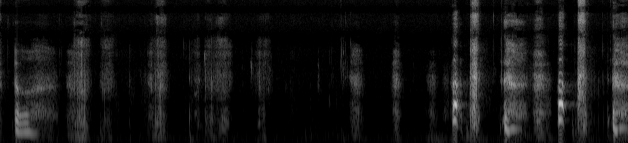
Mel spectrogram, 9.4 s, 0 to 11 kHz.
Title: Cold progression 5 - sniffing, congested sneezes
